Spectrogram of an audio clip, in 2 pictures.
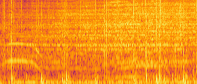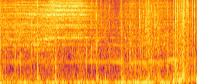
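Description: Aerial fireworks going off in rapid bangs and crackles over loud show music with held notes. A dense flurry of explosions comes near the end.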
